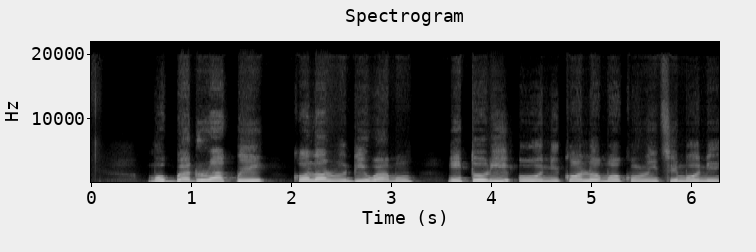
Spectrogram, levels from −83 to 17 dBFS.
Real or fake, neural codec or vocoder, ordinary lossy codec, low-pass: fake; autoencoder, 48 kHz, 32 numbers a frame, DAC-VAE, trained on Japanese speech; none; none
